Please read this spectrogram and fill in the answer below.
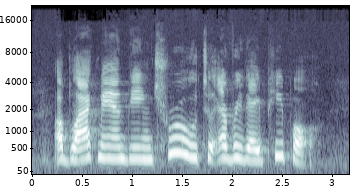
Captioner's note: none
